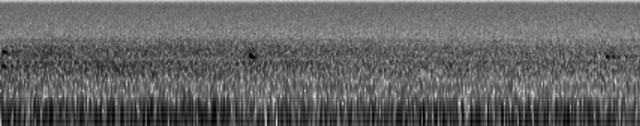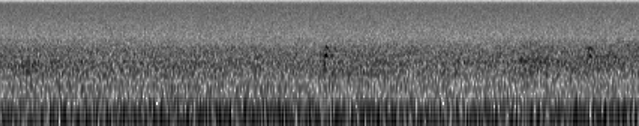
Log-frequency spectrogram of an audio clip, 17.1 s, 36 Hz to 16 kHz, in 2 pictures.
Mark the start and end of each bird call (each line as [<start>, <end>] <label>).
[0.00, 3.70] Canada Goose (Branta canadensis)
[7.80, 8.50] Canada Goose (Branta canadensis)
[12.50, 13.30] Canada Goose (Branta canadensis)
[16.10, 16.80] Canada Goose (Branta canadensis)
